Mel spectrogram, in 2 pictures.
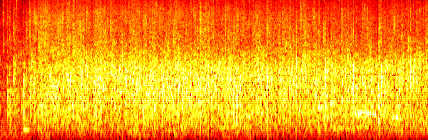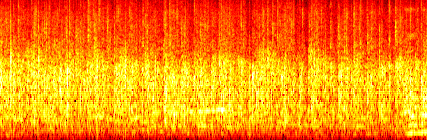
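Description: Sustained, dense audience applause filling a hall at a university poetry recital (kavya path) in Mathura, steady and loud throughout without a break.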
